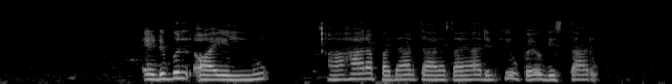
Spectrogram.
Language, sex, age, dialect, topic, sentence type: Telugu, female, 18-24, Telangana, agriculture, statement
